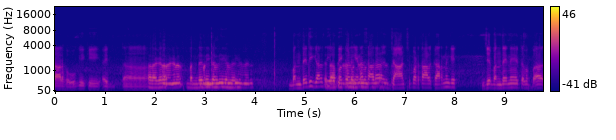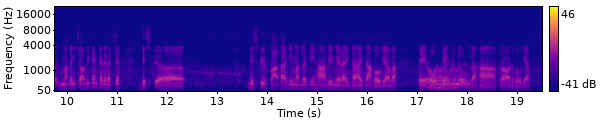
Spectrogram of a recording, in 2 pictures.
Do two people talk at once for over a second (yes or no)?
yes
